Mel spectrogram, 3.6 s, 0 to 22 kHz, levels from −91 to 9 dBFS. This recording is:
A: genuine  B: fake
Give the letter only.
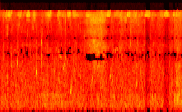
A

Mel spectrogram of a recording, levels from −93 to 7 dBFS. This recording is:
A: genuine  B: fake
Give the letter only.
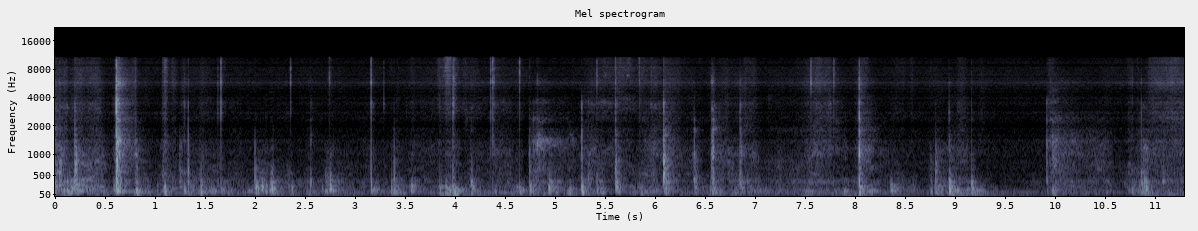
B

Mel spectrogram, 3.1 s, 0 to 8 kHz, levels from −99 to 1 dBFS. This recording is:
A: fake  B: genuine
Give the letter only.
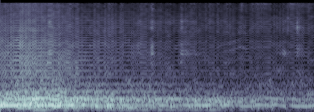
A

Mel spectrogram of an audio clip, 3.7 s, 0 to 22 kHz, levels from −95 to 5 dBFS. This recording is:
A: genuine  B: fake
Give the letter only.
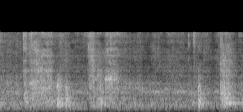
B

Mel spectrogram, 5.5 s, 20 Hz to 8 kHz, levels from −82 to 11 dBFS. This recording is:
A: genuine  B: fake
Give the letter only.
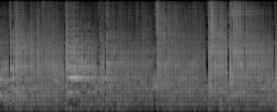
B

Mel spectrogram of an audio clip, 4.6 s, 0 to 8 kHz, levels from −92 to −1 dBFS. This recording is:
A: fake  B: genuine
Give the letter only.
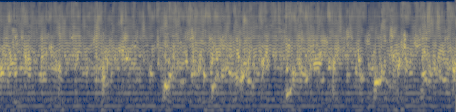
A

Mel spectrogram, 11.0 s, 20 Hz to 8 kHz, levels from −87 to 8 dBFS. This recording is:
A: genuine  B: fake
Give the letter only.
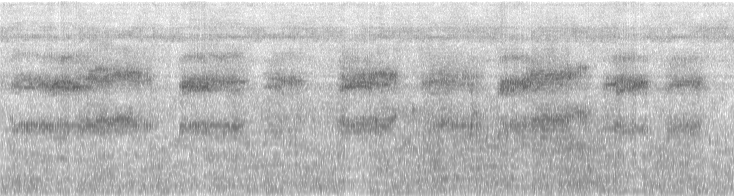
B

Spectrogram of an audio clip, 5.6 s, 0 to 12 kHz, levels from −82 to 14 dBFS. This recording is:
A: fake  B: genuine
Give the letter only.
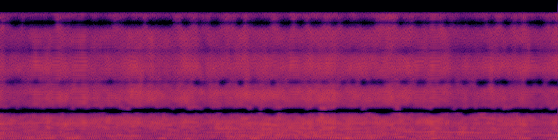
A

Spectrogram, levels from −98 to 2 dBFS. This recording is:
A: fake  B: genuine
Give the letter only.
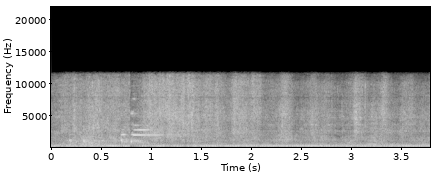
B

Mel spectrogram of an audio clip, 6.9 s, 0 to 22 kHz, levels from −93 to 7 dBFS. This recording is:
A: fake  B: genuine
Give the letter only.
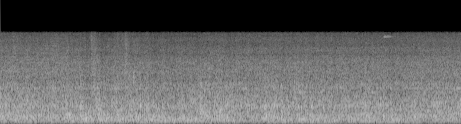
B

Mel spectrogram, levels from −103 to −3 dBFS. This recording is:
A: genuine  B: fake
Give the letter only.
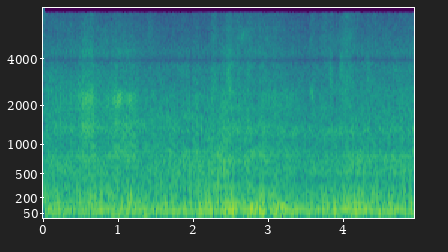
B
